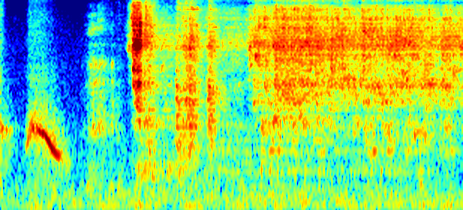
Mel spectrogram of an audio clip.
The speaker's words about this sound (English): Is that a toilet flushing? I think so.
